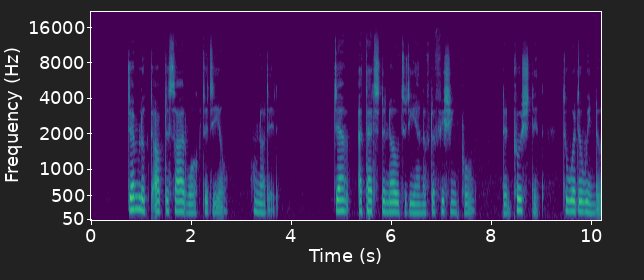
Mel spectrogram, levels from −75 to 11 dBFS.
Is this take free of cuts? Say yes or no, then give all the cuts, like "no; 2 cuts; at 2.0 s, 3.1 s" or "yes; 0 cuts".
no; 1 cut; at 8.2 s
